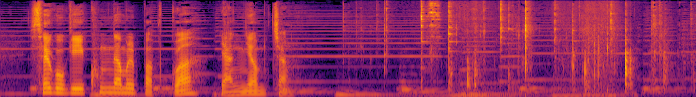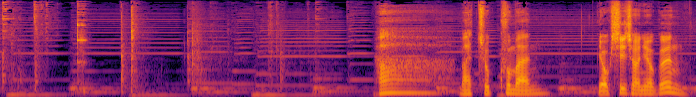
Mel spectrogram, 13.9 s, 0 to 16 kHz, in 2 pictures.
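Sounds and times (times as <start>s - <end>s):
soft steady music: 0.0s - 13.9s
speech: 0.3s - 3.0s, 10.8s - 13.9s
spoon tapping against ceramic bowls while serving beef and bean sprout rice: 4.2s - 5.9s
dishes clinking and scraping: 4.2s - 9.9s.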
